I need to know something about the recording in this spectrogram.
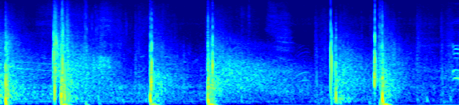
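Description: Rifle shots crack one at a time and echo across open ground.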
